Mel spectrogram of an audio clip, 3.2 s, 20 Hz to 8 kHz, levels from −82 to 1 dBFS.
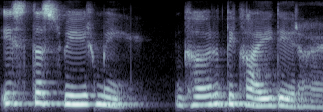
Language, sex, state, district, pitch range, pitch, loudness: Hindi, female, Himachal Pradesh, Shimla, 210-245 Hz, 235 Hz, -14 LUFS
